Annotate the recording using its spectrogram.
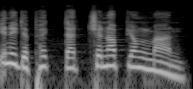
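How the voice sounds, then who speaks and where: A man's voice: sits high, sing-song, moderate pace, clean tone, no room sound, studio quality. A man voicing an encouraging Irish teacher, giving instructions and repeating himself in improvised radio comedy. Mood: instructing, firm. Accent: Irish, put on. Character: coaxing, encouraging Irish teacher of shy youngsters. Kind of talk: improvised old-time radio comedy play.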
